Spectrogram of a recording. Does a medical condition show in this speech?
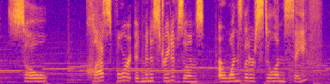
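No.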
